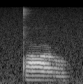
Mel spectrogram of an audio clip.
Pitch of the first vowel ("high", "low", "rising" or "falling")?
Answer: falling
